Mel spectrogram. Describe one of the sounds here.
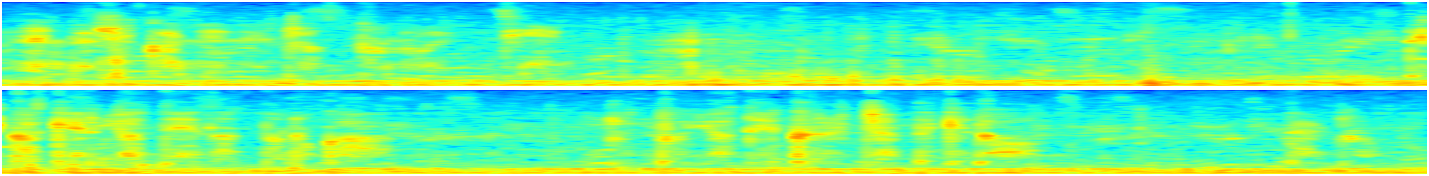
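A young woman talks quietly and close up.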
